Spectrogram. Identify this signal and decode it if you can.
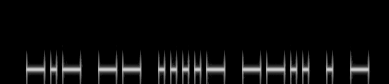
Morse code, heard as a keyed tone, about 20 wpm, 700 Hz. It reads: KM4ZET
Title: USA Call Signs 20wpm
